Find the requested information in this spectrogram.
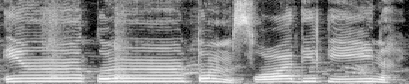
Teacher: ان اور کن دونوں پہ اخفا ہوگا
